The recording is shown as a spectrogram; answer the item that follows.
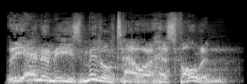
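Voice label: announcer tower fall enemy mid; Nature's Prophet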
